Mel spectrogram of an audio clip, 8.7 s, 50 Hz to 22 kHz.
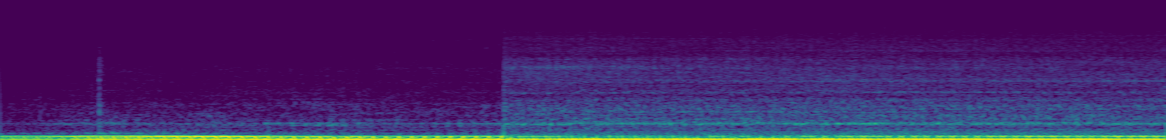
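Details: Audi S5 4.2 V8 after misfire repair: new gaskets fitted, air intake reinstalled. Deep, steady idle settling into an even beat with no stumble or miss; sounds healthy.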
